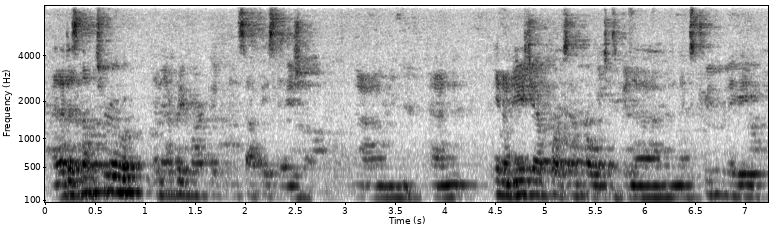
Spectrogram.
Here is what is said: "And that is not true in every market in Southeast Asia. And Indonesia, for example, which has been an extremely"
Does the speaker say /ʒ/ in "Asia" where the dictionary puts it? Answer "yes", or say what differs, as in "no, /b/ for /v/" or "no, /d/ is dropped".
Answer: yes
